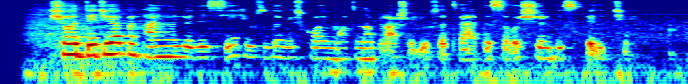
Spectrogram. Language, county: Lithuanian, Kaunas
